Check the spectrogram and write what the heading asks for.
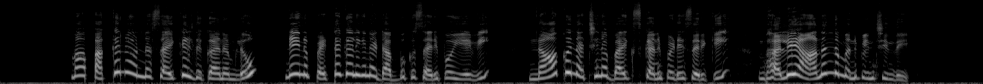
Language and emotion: Telugu, happy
